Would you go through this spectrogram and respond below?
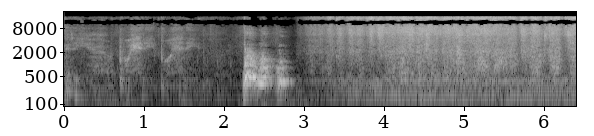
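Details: Siberian Husky, one of a group of huskies, getting a bath indoors: a short, loud, harmonic bark-like outburst lasting under a second, framed by a woman's soft talk and then a steady hiss of running water.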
